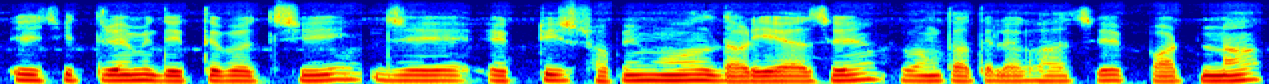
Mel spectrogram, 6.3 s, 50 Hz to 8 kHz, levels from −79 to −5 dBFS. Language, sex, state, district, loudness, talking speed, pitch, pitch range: Bengali, male, West Bengal, Malda, -17 LUFS, 160 wpm, 145 Hz, 135-150 Hz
